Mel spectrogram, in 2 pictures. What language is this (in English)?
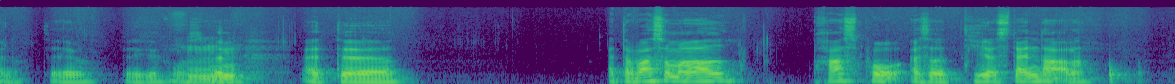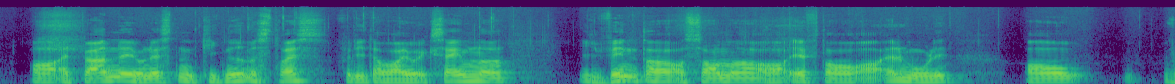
Danish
